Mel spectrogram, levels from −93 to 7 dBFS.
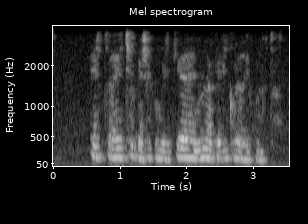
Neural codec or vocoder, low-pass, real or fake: none; 3.6 kHz; real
